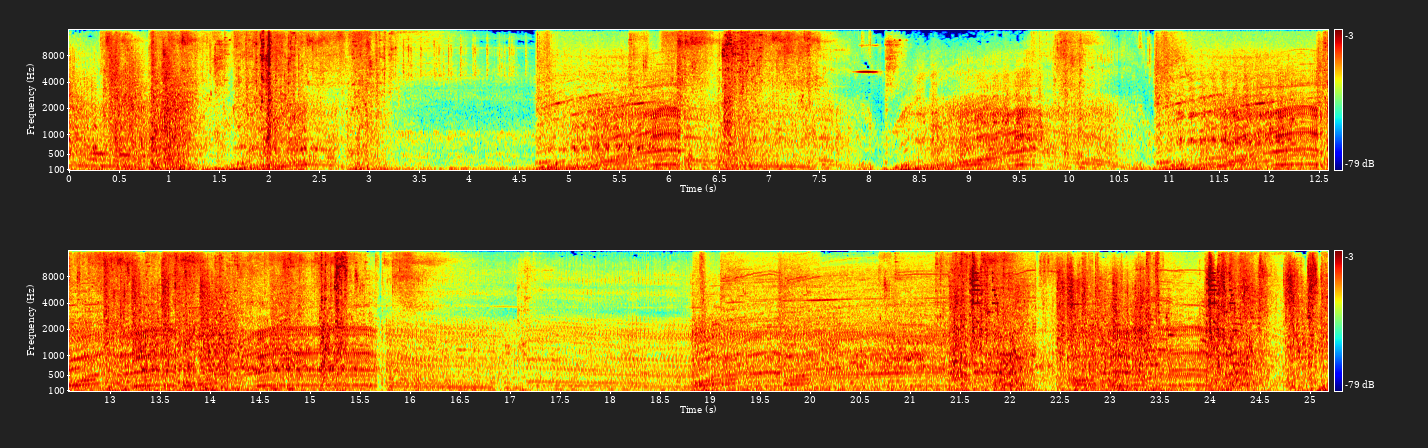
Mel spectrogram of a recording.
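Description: A vehicle engine revs loudly, its pitch rising and falling again and again.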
